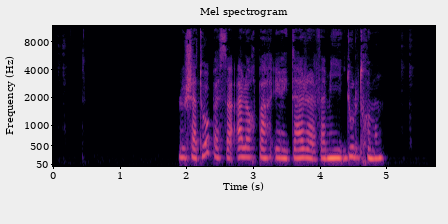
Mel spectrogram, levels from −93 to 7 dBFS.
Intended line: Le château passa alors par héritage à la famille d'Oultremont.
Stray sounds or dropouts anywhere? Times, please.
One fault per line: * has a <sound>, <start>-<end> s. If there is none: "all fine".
all fine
